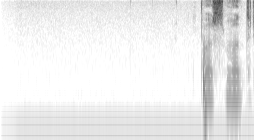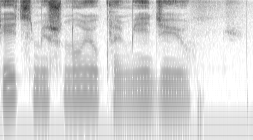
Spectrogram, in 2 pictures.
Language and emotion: Russian, sad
